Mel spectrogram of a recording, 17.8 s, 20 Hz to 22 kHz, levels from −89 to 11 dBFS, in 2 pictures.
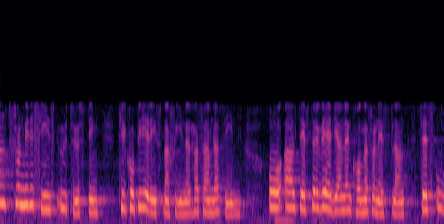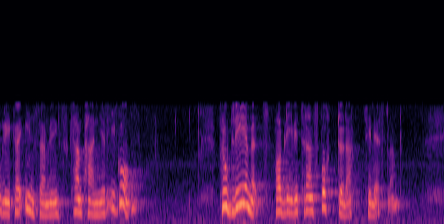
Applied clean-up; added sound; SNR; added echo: none; none; none; none.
